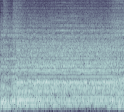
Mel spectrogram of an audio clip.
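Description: Orchestral music from a live cantata performance, with bowed strings holding long, sustained notes.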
